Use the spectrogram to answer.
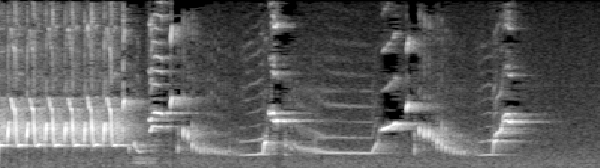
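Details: Song of a Timbrado canary in the discontinuous style, opening with a fast buzzy trill, followed by a series of separate swooping notes that fall in pitch, fading out after about three and a half seconds.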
